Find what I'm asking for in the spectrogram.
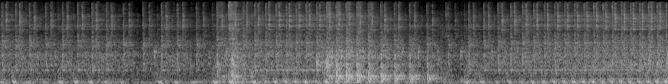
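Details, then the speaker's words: Predator 420 single-cylinder engine, about a year old, after a valve lash adjustment: uneven clattering knock over rough running, roughly three raps a second; owner suspects valves set too loose but is unsure the knock comes from the lash. "Normally it did, but I noticed like a really bad, I noticed a really bad knocking. And at first I'm like, okay, maybe I set them too loose"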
